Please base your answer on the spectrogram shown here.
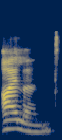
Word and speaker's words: island: it's an Island Ireland remember the S is silent Island Greenland is the largest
